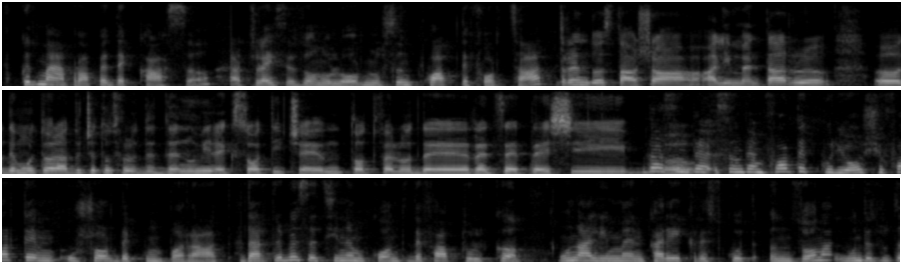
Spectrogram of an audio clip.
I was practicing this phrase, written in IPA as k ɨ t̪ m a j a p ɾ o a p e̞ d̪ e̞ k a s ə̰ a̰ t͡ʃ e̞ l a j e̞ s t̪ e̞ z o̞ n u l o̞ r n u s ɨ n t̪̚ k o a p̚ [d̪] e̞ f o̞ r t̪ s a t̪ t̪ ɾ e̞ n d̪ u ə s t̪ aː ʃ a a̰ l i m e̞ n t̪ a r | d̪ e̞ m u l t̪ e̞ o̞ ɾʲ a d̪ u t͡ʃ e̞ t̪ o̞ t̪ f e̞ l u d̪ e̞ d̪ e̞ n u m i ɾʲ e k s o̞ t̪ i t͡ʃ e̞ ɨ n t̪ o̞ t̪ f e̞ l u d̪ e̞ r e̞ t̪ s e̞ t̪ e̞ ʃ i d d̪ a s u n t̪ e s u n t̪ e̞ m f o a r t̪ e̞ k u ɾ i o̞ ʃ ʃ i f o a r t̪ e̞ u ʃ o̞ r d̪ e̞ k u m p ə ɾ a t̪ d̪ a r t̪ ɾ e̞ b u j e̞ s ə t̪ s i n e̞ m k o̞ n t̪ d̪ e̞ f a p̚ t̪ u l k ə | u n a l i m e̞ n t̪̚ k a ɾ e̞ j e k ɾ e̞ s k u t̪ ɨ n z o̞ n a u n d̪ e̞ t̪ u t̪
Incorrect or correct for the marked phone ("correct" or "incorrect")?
incorrect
